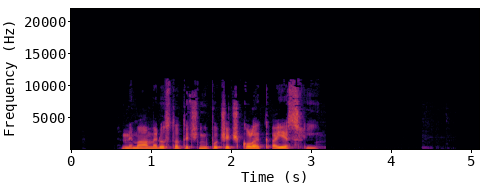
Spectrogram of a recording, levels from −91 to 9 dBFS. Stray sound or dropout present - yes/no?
no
